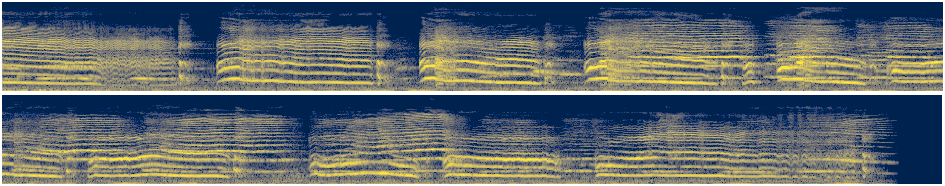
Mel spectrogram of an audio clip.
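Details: Newborn baby crying in a hospital nursery: loud, high-pitched rhythmic wails with brief breaths between them.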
